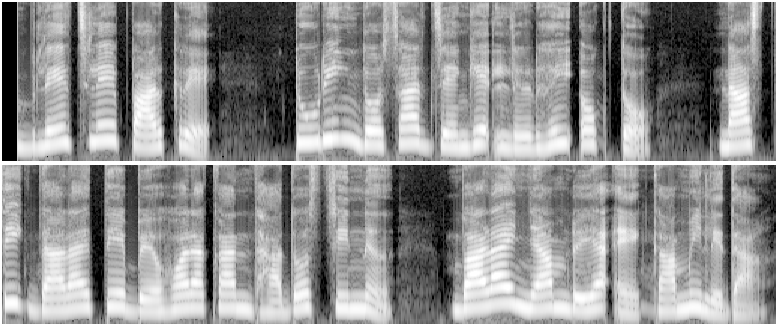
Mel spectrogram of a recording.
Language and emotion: Santali, neutral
